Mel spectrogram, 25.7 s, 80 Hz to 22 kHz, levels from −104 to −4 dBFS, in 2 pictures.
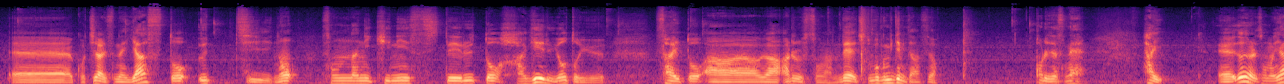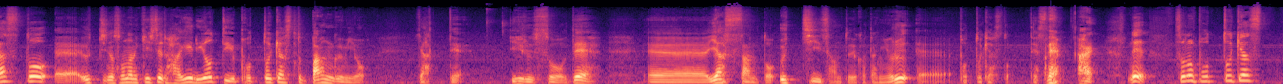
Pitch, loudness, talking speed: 130 Hz, -20 LUFS, 375 characters per minute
